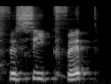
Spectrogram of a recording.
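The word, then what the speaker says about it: PhysiqueFit: Yes we pronounce it as physique fit and I think there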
